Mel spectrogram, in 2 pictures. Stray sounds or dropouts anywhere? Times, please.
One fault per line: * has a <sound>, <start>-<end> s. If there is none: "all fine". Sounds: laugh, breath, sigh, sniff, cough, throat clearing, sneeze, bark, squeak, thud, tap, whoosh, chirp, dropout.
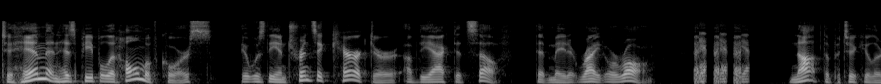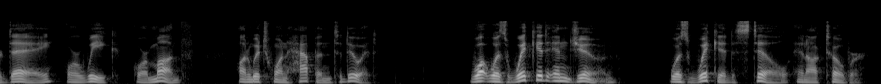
* has a laugh, 6.9-7.5 s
